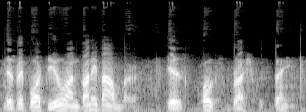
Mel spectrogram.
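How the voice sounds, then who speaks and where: An actor playing a wry crime chronicler, narrating in a dry, deliberate way as host of an old radio drama. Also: male voice, medium pitch, very animated. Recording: old narrowband radio recording, music behind.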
